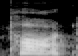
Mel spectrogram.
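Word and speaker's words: thought: फिर टी एच को यहां पर थ पढ़ा फिर आपके पास कोड हो गया तो ऑट यानी थॉट इस तरीके से आप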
